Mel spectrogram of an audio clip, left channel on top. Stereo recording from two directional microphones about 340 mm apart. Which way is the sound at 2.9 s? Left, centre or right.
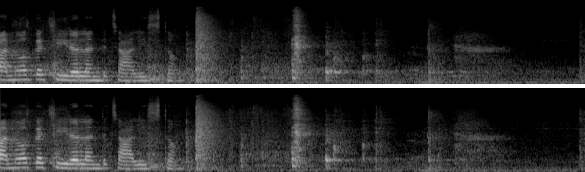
Centre.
